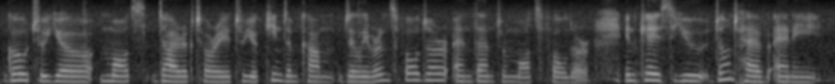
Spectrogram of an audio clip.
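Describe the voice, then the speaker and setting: Speaking at a fairly slow pace, a woman with a non-native accent holds a medium pitch. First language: not English. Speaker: game modder. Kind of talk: tutorial. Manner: halting, many fillers.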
